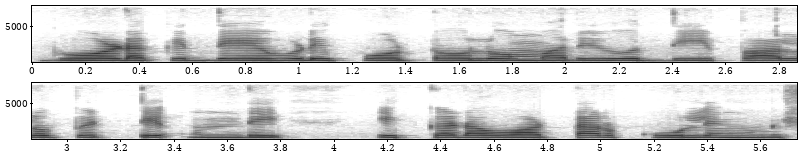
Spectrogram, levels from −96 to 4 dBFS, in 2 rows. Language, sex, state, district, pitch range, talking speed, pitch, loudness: Telugu, female, Telangana, Mahabubabad, 235-250 Hz, 135 wpm, 240 Hz, -17 LUFS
